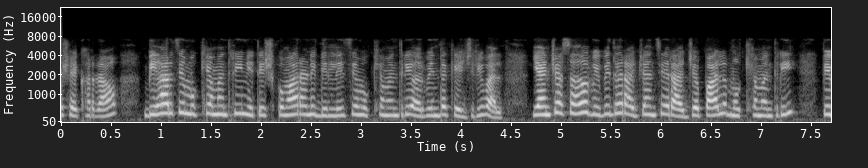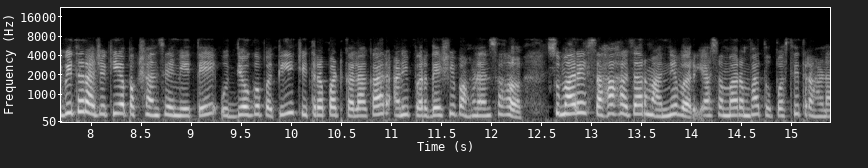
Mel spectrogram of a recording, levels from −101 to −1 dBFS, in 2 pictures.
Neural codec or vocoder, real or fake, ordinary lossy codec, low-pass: vocoder, 44.1 kHz, 128 mel bands, Pupu-Vocoder; fake; Opus, 24 kbps; 7.2 kHz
